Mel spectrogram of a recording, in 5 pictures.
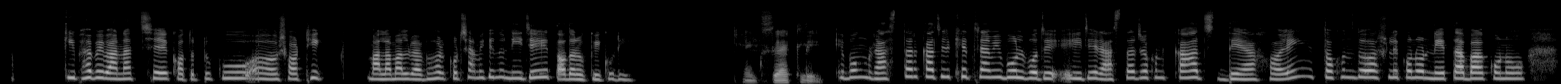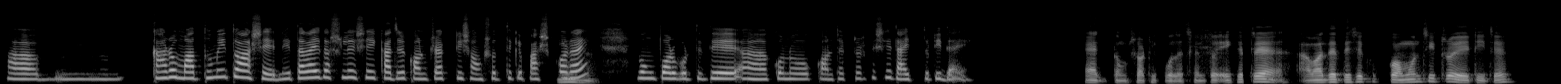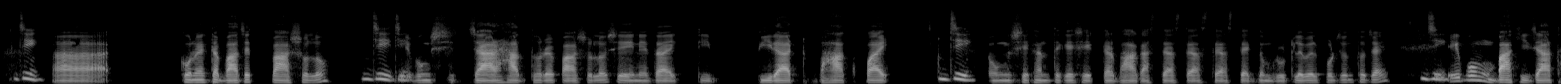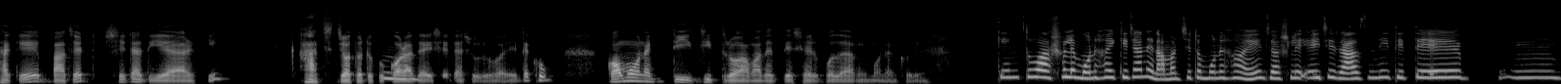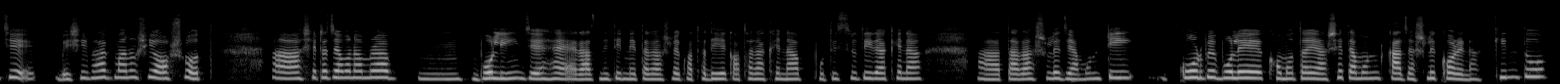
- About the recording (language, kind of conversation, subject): Bengali, unstructured, রাজনীতিতে সৎ নেতৃত্বের গুরুত্ব কেমন?
- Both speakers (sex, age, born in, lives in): female, 25-29, Bangladesh, Bangladesh; male, 25-29, Bangladesh, Bangladesh
- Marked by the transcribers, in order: horn; in English: "root level"; laughing while speaking: "কাজ যতটুকু"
